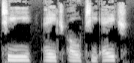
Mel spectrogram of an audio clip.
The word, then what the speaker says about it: Thoth: was the artist of the Thoth deck, otherwise T H O T H, pronounced Thoth, the Thoth deck, which she created with Aleister Crowley.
